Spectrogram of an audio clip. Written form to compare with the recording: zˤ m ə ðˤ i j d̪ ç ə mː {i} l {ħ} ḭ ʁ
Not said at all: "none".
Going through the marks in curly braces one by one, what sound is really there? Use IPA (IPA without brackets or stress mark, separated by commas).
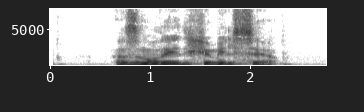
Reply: i, s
